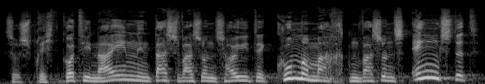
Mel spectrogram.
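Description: A man delivers a sermon in a high, unhurried voice. He speaks earnestly and swings between hushed, low passages and loud, rising ones. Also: lively intonation. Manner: earnest, with strong rises and falls in pitch and loudness. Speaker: preacher.

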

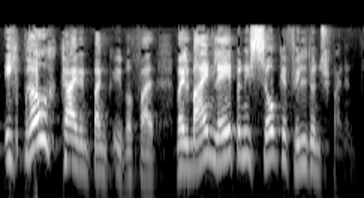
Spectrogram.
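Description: A male pastor delivers a storytelling sermon at an unhurried, deliberate pace. His voice leaps and falls in lively swings. The recording is muffled and lo-fi. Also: on the high side. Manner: slow, deliberate, animated rises and drops. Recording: dull lo-fi recording.

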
